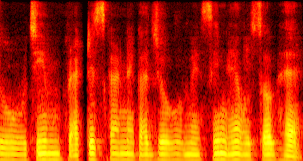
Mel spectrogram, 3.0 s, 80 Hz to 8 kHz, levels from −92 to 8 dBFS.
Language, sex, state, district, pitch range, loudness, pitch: Hindi, male, Odisha, Khordha, 105-110 Hz, -19 LUFS, 105 Hz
